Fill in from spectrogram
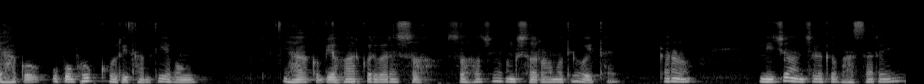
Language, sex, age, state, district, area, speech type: Odia, male, 30-45, Odisha, Rayagada, rural, spontaneous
